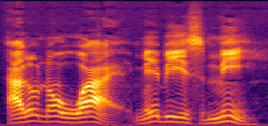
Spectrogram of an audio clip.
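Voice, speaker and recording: A man hosting a talk show, giving casual commentary at an unhurried pace with lots of fillers. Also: mid-range voice, big pitch swings, lo-fi sound. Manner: slow, filler-heavy, rising emphasis. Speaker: host.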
